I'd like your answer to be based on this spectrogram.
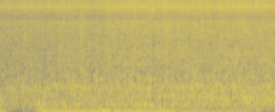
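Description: Rushing water at Pondol waterfalls in Biliran, a loud, steady roar of flowing water close by, broadband and unbroken for the whole short stretch, with no voices over it.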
